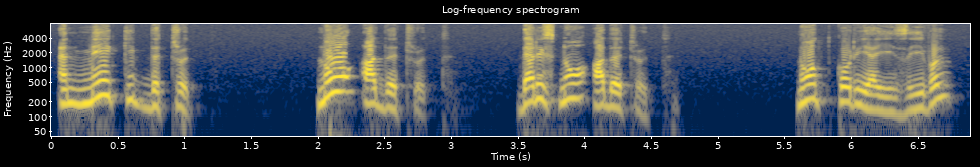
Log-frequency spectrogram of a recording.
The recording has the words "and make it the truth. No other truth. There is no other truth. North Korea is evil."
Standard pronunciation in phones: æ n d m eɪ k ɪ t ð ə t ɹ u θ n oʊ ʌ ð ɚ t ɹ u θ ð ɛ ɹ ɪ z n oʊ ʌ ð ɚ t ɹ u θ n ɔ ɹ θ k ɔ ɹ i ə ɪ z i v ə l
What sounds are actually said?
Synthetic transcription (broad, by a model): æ n d m eɪ k ɪ t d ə t ɹ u t n oʊ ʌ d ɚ t ɹ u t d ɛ ɹ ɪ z n oʊ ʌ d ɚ t ɹ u t n ɔ ɹ t k ɔ ɹ i ə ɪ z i v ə l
